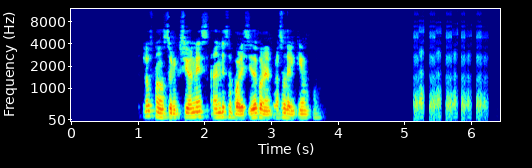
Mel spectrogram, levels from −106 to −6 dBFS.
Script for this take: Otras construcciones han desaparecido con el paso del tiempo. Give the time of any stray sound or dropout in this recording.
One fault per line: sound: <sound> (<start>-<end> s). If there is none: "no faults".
sound: laugh (5.1-6.3 s)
